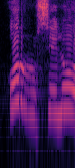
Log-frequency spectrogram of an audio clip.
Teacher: ارسلوا را کو موٹا کریں گے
